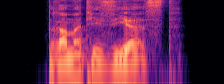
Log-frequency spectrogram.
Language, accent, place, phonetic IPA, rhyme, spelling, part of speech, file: German, Germany, Berlin, [dʁamatiˈziːɐ̯st], -iːɐ̯st, dramatisierst, verb, De-dramatisierst.ogg
- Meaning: second-person singular present of dramatisieren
